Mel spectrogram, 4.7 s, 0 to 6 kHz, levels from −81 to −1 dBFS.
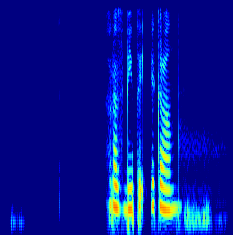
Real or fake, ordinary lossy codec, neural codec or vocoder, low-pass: fake; none; autoencoder, 48 kHz, 32 numbers a frame, DAC-VAE, trained on Japanese speech; 5.4 kHz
